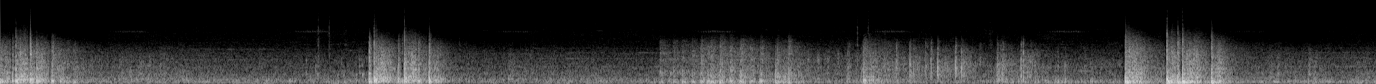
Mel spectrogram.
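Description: Fireworks display: aerial shells bursting with loud booms, one right at the start, one at about four seconds and two close together near the end. Between them comes a run of smaller crackling pops.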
